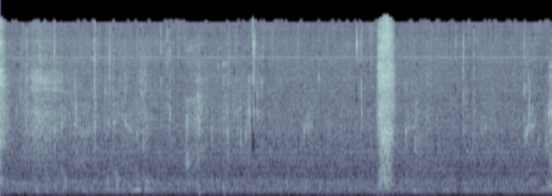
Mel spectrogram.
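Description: A steady bed of murmuring background noise and faint voices in a courtroom, broken near the end by one sharp, breathy sniffle from the defendant as the judge begins reading a murder charge, the sniffle standing out louder than everything around it.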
